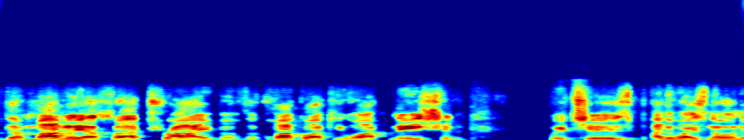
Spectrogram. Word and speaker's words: Kwakwaka'wakw: Your tribe name is Kwakwaka'wakw.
